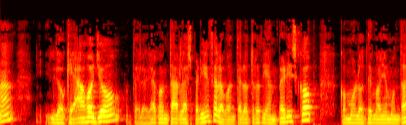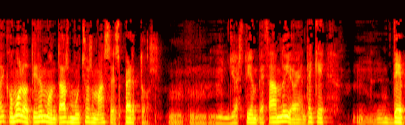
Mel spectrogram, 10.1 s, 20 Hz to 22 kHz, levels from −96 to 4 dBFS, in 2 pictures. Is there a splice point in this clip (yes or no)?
no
